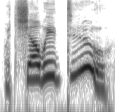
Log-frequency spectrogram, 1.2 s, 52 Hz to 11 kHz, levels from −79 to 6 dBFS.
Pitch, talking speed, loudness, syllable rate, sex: 270 Hz, 210 wpm, -14 LUFS, 3.8 syllables/s, female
